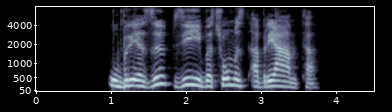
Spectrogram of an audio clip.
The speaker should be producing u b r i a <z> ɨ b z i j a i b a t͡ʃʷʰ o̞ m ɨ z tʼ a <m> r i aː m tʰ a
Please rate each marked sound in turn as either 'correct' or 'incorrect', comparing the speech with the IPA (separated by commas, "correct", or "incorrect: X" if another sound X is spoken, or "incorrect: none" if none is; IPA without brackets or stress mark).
correct, incorrect: b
